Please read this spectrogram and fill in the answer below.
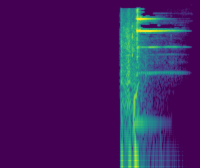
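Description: Notification-bell sound effect: after silence, a click and a bright bell ding about a second in, ringing with several high overtones and fading out within about half a second.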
